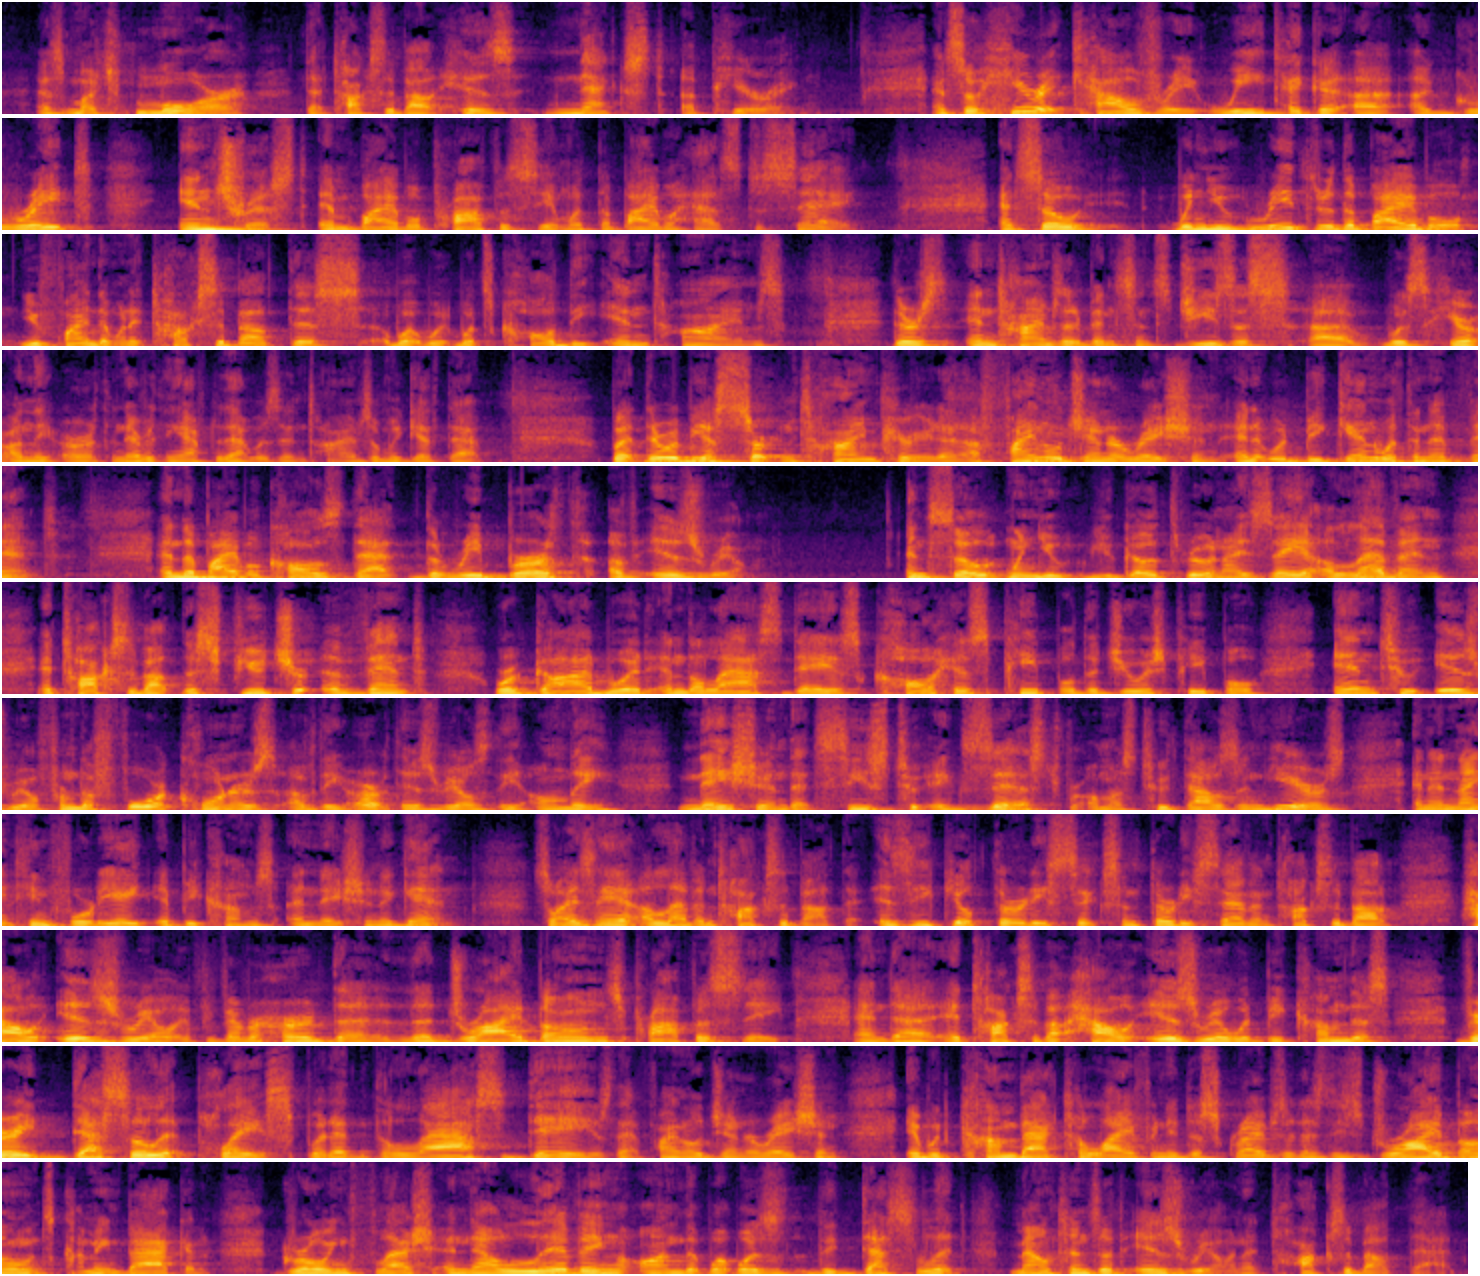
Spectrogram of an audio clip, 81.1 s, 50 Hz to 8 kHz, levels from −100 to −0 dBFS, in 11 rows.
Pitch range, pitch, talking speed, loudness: 130-160 Hz, 145 Hz, 180 wpm, -19 LUFS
